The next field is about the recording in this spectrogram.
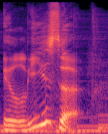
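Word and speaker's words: Eliza: So, Tekken 7's vampire name is pronounced Elisa.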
